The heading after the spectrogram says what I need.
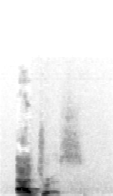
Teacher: the place where you live is a noun so you stress on the first syllable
